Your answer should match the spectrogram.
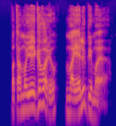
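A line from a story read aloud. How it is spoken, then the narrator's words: Plain. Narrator (Russian): сказал Зориан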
